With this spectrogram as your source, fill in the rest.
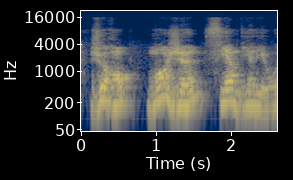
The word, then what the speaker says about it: romps: Alors, quand je frappe le siam et le kebda, alors je romps, quand je frappe, je romps, la PS ne se prononce pas, je romps mon jeune, siam d'yali, ou le jeune, mon jeune ou le siam.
